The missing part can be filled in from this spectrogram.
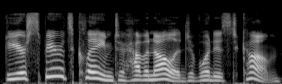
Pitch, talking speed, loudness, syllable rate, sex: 220 Hz, 275 wpm, -16 LUFS, 5.9 syllables/s, female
